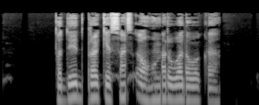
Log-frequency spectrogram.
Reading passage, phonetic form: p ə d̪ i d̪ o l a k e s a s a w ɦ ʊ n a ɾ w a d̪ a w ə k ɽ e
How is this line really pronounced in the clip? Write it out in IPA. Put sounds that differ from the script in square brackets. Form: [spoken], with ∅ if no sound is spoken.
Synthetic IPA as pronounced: p ə d̪ [e] d̪ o [ɾ] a k e s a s a w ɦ ʊ n a ɾ w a d̪ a w ə k ɽ [a]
